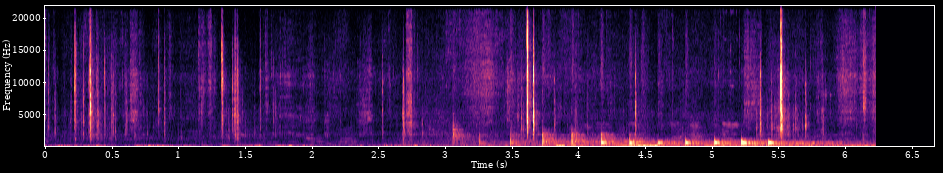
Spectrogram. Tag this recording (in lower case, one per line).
tap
